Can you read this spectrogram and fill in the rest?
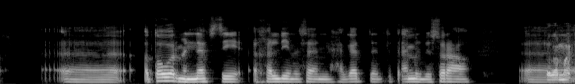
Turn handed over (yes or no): no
